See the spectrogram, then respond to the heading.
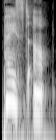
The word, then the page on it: paste-up: British English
